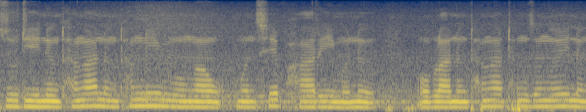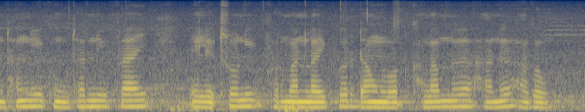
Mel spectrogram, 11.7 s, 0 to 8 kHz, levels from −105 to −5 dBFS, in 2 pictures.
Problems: constant background noise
